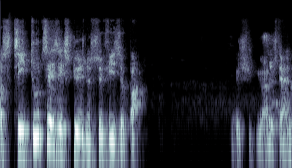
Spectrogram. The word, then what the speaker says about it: suffisent: In other words, the ENT of that they form is never pronounced. So, si toutes ces excuses ne suffisent pas, so ne suffisent pas, the NT is not pronounced.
